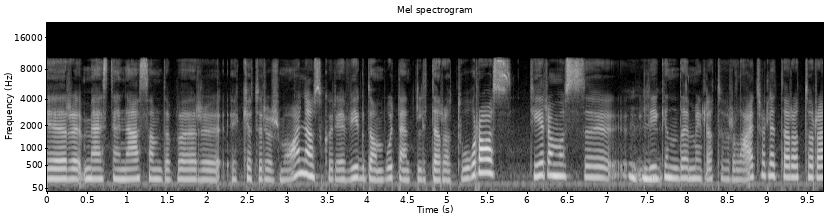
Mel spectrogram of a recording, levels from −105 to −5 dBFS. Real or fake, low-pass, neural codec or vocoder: real; 9.9 kHz; none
